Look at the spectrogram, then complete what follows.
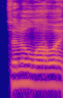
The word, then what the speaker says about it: Sinaloa: One of them, the Sinaloa, how do you pronounce it, J-Dog? Sinaloa and Yellowstone.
